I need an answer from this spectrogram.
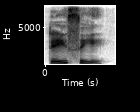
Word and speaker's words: Gracie: one of my names that is the way it looks on paper but i pronounce it daisy i'm a big tall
